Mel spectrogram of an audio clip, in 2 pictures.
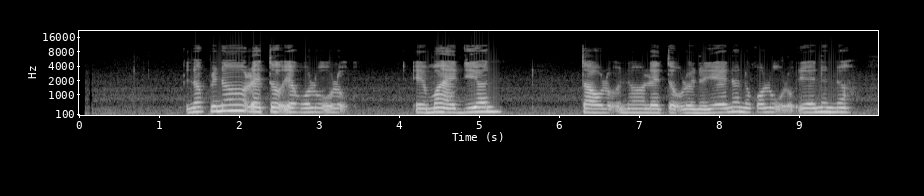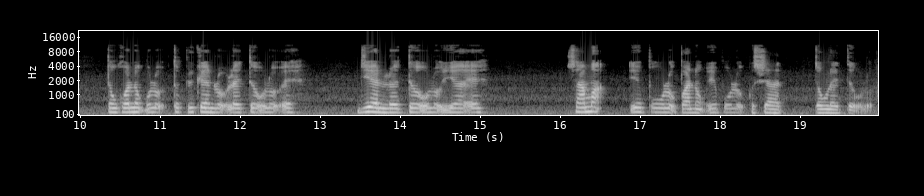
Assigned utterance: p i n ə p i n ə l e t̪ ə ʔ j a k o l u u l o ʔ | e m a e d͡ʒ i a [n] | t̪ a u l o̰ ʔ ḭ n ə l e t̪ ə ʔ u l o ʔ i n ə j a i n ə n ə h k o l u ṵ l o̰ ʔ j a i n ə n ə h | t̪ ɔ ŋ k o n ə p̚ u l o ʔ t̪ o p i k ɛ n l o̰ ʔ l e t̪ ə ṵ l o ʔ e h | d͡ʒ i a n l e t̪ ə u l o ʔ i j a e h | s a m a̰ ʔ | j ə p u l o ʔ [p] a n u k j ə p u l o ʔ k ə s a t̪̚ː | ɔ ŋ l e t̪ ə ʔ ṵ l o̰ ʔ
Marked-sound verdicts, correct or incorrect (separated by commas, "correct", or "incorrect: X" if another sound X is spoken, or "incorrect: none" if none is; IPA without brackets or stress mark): correct, correct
